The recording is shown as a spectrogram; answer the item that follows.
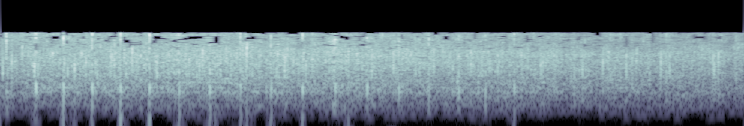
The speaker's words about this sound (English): I think what we will do is take this time to really thank all the people that have really contributed to this conference. So can we give them a round of applause?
